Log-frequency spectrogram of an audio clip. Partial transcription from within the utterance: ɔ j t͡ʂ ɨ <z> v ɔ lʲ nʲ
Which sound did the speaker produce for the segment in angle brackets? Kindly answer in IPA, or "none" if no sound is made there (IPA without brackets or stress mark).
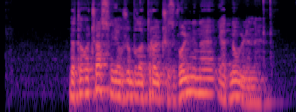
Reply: z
